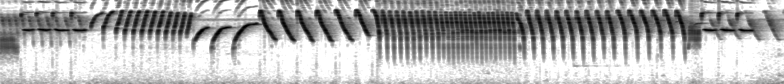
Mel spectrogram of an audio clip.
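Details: Domestic canary singing as a tutor for young canaries: varied high whistled sweeps, rising slurred notes, and long fast rolling trills of rapidly repeated notes, loud and continuous throughout.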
